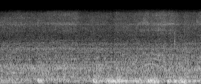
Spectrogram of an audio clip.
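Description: Electric bike riding over pavement: a low steady motor hum under rough road and wind noise, with irregular low knocks and rattles from the frame.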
